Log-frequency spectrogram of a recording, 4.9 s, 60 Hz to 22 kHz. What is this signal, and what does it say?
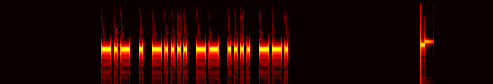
Morse code, heard as a keyed tone, about 38 wpm, 700 Hz. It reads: KE6MHG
